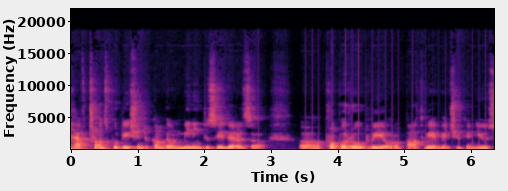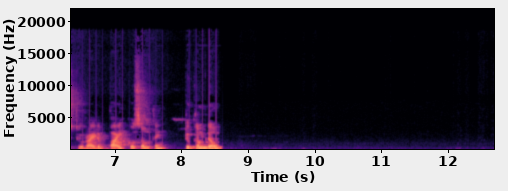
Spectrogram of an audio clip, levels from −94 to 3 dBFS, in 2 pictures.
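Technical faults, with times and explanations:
2.81 to 12.63 s, periodic USB or driver dropouts: regular ticks every 0.1 s through the speech, as a few milliseconds of audio repeatedly drop to silence while the bus is blocked.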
